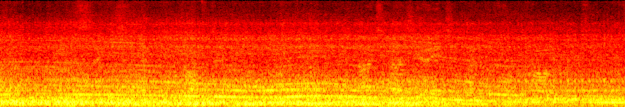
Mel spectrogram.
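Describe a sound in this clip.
A van drives past close by.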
